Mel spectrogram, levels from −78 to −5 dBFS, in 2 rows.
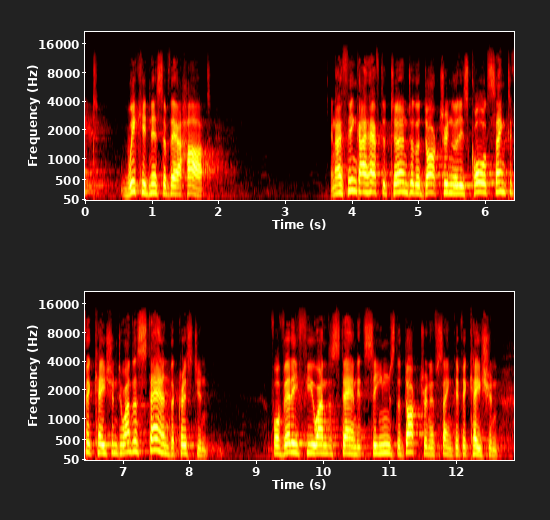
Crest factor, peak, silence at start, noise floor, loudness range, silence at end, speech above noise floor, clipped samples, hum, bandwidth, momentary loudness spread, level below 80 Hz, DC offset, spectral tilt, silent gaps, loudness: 18 dB; 0 dBFS; 0 s; -69 dBFS; 4 LU; 0.25 s; 51 dB; under 0.1%; none; 14 kHz; 8 LU; -62 dBFS; under 0.1%; -5 dB/octave; none; -18 LUFS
